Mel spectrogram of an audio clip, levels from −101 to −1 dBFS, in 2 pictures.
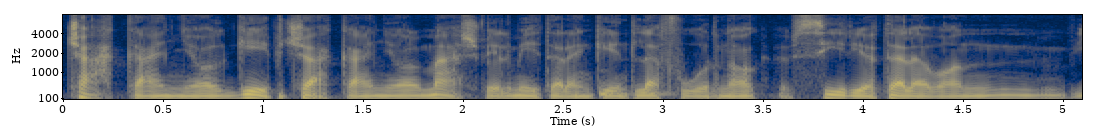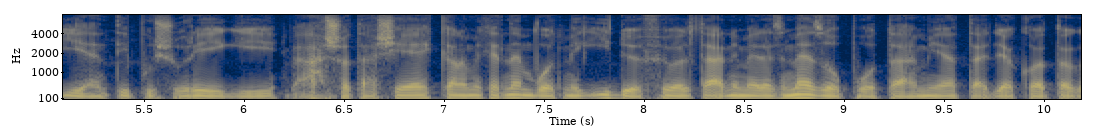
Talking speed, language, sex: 140 wpm, Hungarian, male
